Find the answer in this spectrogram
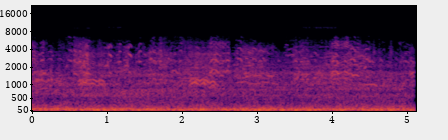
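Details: A massed goose flock in the Ochsenmoor nature reserve in autumn 2022, days before migrating south; dense, continuous honking and chattering calls blur together over a low background rumble.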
